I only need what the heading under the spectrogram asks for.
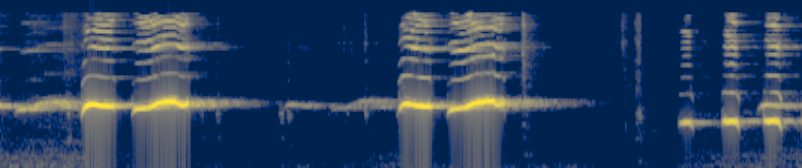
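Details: Chinese hwamei in full song: two loud slurred whistled phrases, each swelling and wavering before fading, then a short burst of three quick clear notes after a pause; otherwise quiet.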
